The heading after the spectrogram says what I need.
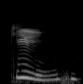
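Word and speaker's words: kiln: হ্যাঁ, কিলন, কিলন উচ্চারণটা হয় কিলন।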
